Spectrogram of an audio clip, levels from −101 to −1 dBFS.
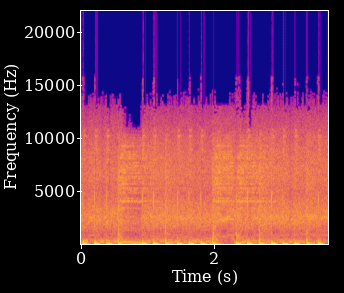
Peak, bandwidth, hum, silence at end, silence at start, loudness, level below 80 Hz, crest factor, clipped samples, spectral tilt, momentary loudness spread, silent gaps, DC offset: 0 dBFS; 14 kHz; none; 0 s; 0 s; -11 LUFS; -14 dBFS; 10 dB; 0.1%; -3.5 dB/octave; 2 LU; none; under 0.1%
